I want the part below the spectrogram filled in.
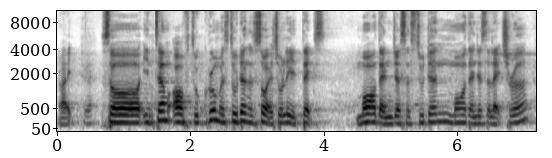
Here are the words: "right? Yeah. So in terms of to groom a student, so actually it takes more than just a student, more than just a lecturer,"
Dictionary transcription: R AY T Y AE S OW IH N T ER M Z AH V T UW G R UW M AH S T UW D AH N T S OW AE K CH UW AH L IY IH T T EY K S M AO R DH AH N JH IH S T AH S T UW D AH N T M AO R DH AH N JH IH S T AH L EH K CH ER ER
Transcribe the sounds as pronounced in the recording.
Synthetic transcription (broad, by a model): R AY T S OW IH N T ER M AH F T UW G R UW M AH S T UW D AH N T S OW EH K CH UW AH L IY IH T T EY K S M AO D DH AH N JH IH S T AH S T UW D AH N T M AO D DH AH N JH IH S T AH L EH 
